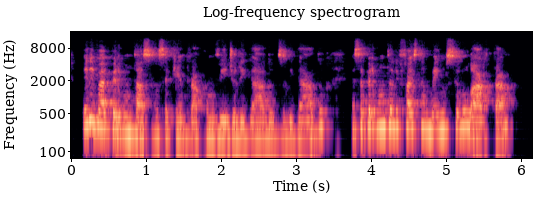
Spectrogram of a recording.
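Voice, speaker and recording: A woman speaks at a fairly quick pace in a medium-pitched, somewhat breathy voice with lively intonation. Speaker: psychologist teaching colleagues. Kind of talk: online tutorial.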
